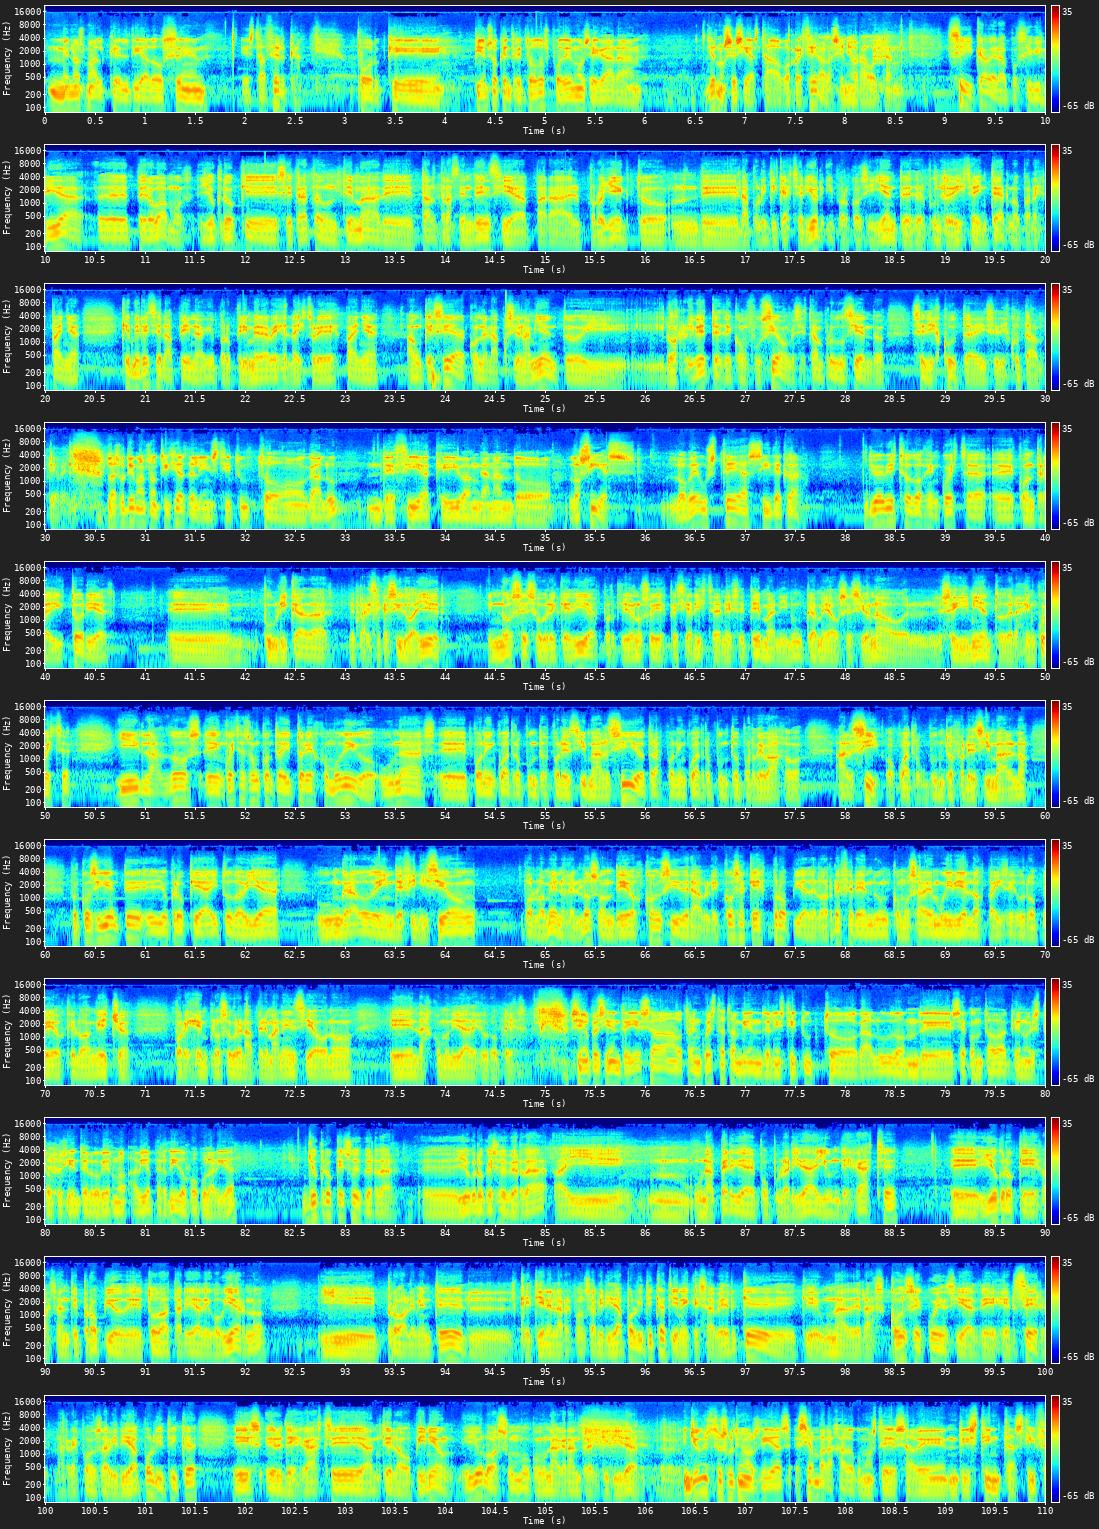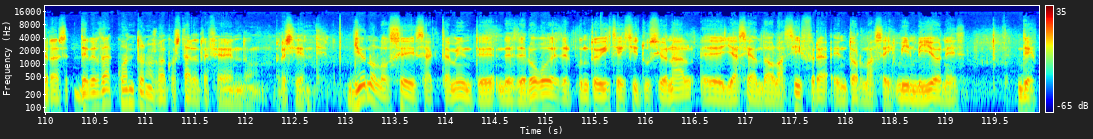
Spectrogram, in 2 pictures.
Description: Fragment d'una entrevista al president del Govern espanyol Felipe González pocs dies abans del referèndum de l'OTAN
Info-entreteniment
